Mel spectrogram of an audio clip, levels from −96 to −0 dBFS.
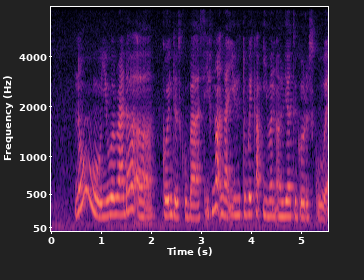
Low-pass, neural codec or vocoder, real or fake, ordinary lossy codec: none; none; real; none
